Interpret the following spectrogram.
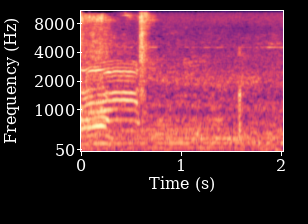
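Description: A man's drawn-out call trails off with a falling pitch in the first half-second, then a low, steady outdoor background with a couple of faint clicks.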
